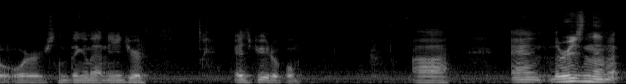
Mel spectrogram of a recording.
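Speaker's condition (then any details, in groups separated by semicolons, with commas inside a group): Cerebral palsy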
